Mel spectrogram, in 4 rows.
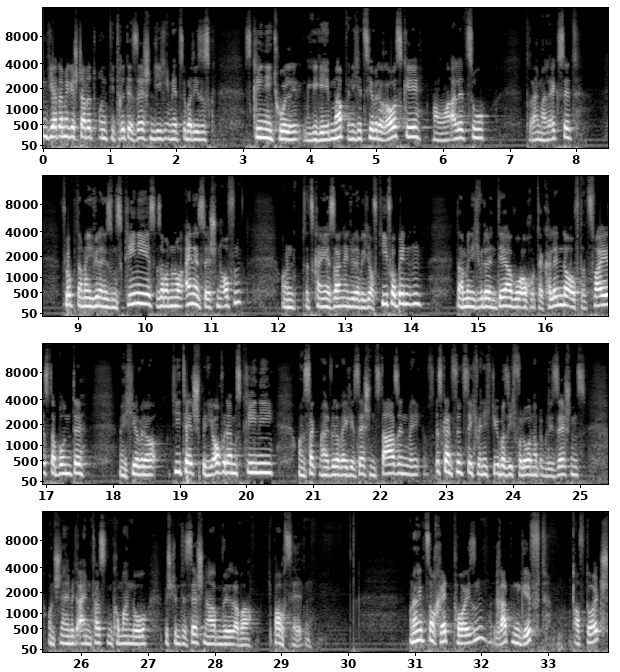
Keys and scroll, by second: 5.0 ctrl+e, 5.0-8.3 typing, 13.3 1, 13.5 Return, 15.0 ctrl+a, 16.0 2, 18.1 ctrl+a, 18.6 ctrl+d, 28.1 q, 28.4 Return.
